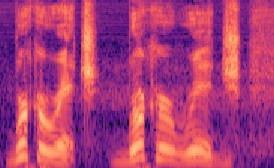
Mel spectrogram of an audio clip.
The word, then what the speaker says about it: Brookeridge: look at the word, it looks like it's easy to say. It's hard to say with the E in there, but it's Brookeridge.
